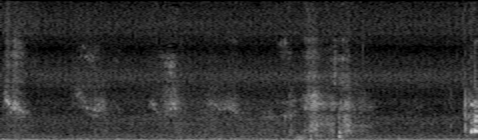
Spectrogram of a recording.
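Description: Quiet car interior: a low steady hum with a few faint, short sounds over it.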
